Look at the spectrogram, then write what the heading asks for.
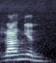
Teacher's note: like Trøndersk they say rangen. Yeah, they have like the skarre R.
